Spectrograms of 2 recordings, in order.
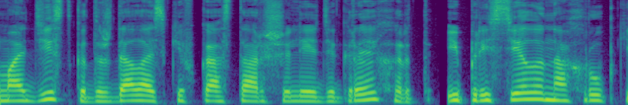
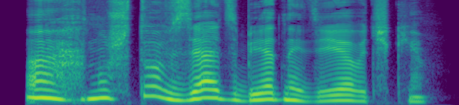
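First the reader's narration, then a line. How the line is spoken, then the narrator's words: Feigned sigh. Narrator (Russian): притворно вздохнула Едвига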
